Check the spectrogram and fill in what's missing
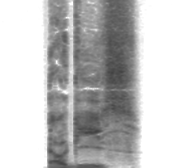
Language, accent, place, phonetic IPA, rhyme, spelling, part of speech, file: German, Germany, Berlin, [ɛɐ̯ˈɡiːs], -iːs, ergieß, verb, De-ergieß.ogg
- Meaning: singular imperative of ergießen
